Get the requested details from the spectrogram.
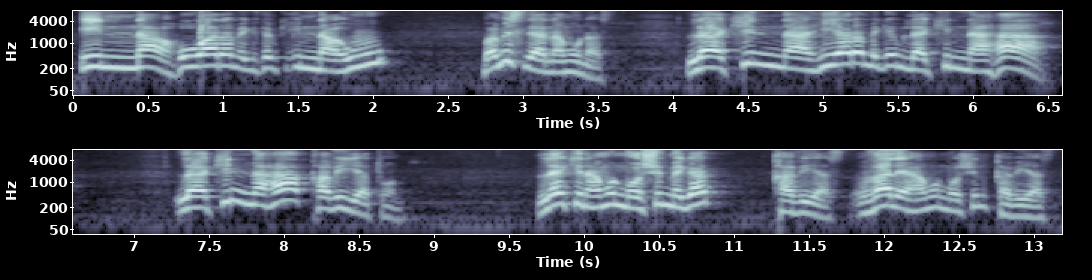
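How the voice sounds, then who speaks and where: A man teaching an Arabic grammar lesson, drawing out example words slowly between quick explanations. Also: high voice, animated, a little mellow. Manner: slow drawn-out example words, quick asides.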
